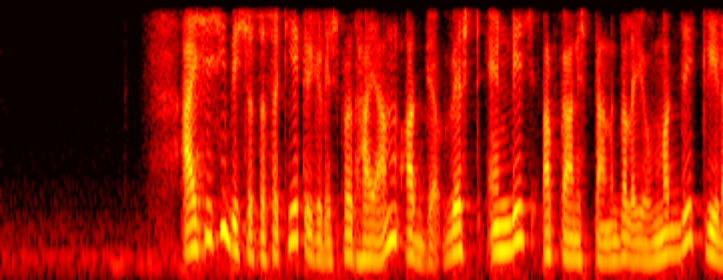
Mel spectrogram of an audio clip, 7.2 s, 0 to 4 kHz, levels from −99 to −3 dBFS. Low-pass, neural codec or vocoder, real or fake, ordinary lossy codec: 3.6 kHz; codec, 16 kHz, 2 kbps, FunCodec, trained on Chinese and English, 25 frames a second; fake; AAC, 32 kbps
